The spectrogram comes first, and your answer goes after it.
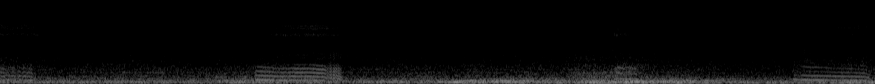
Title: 사람처럼 코골며 숙면 냥이 Cat snoring like a human (plz turn up the sound volume)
